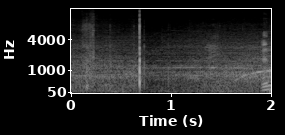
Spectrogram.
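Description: A cricket bat striking the ball: one sharp crack about two-thirds of a second in, over faint crowd noise.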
